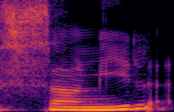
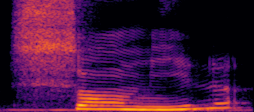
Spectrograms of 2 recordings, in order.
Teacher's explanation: 5000, la langue est derrière les dents du bas. 100 000, elle est un petit peu plus loin en arrière. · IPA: /sɛ̃mil/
